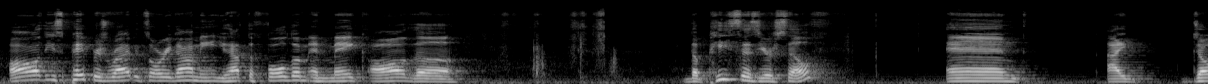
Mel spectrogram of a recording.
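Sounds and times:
paper rustling: 4.5s - 6.6s.

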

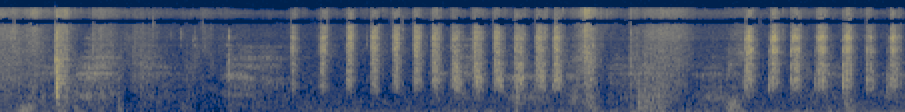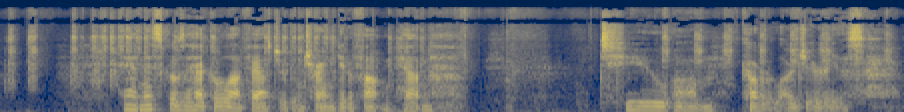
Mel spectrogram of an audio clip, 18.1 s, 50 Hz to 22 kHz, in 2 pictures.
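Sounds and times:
brush pen scratching on paper: 2.9s - 6.0s, 7.3s - 13.7s, 15.6s - 18.0s.

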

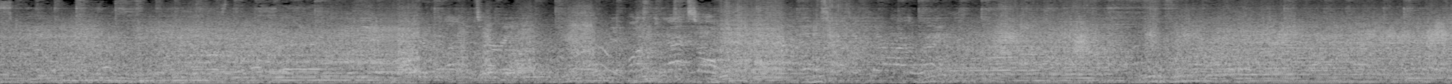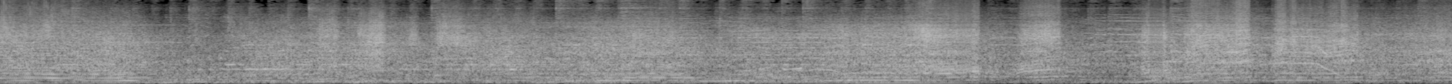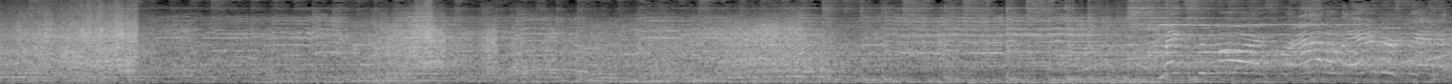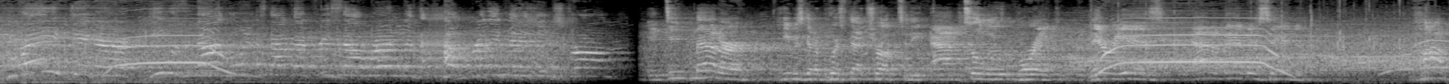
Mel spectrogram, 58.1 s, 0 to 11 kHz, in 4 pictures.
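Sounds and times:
monster truck engine revving: 0.0s - 47.0s
tires skidding: 0.0s - 47.0s
stadium music: 0.0s - 58.0s.

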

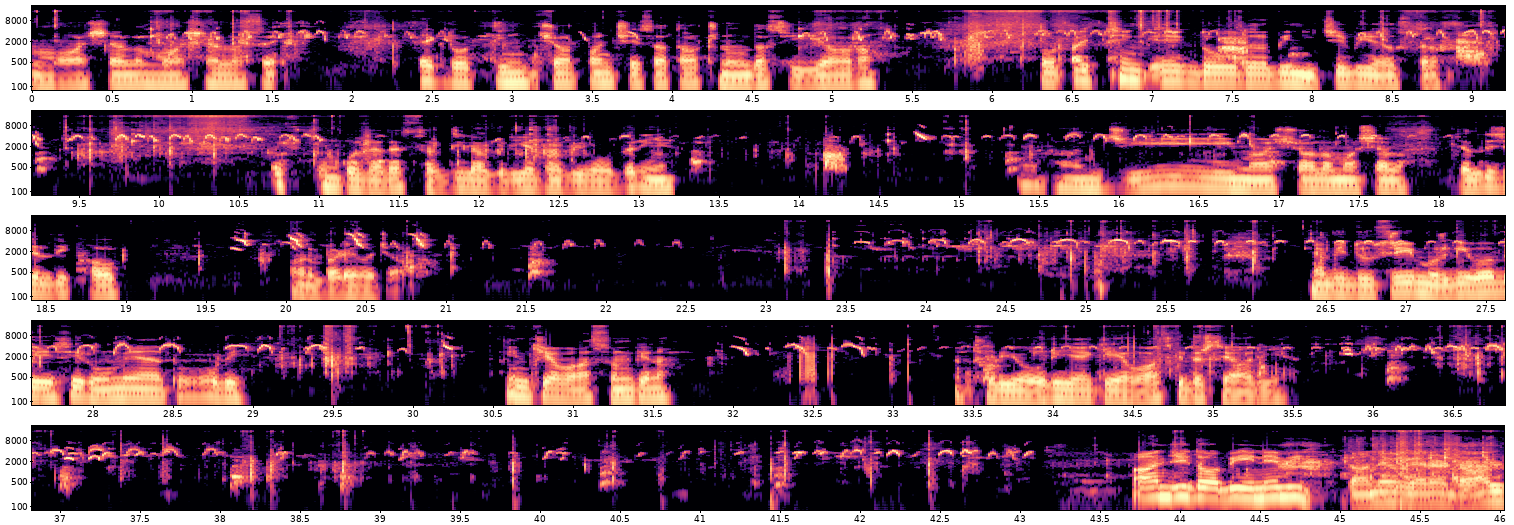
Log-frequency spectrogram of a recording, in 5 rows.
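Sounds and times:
chicks peeping: 0.0s - 46.0s
hen clucking: 0.0s - 46.0s.

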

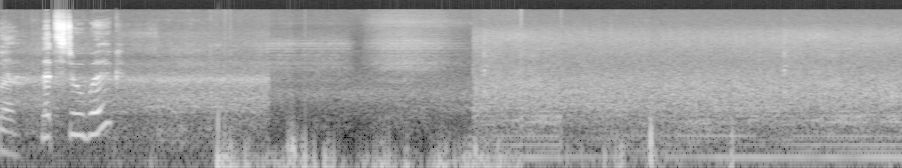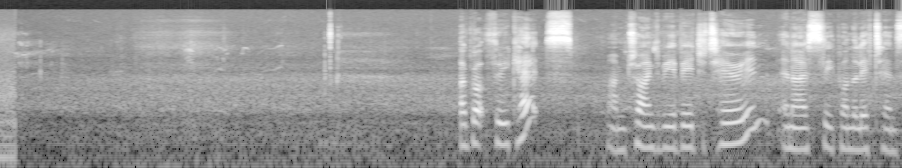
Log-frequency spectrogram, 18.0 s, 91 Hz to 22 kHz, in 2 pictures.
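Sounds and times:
faint outdoor background: 0.0s - 18.0s
wind buffeting microphone: 2.0s - 7.5s
steady low hum: 2.0s - 9.2s.

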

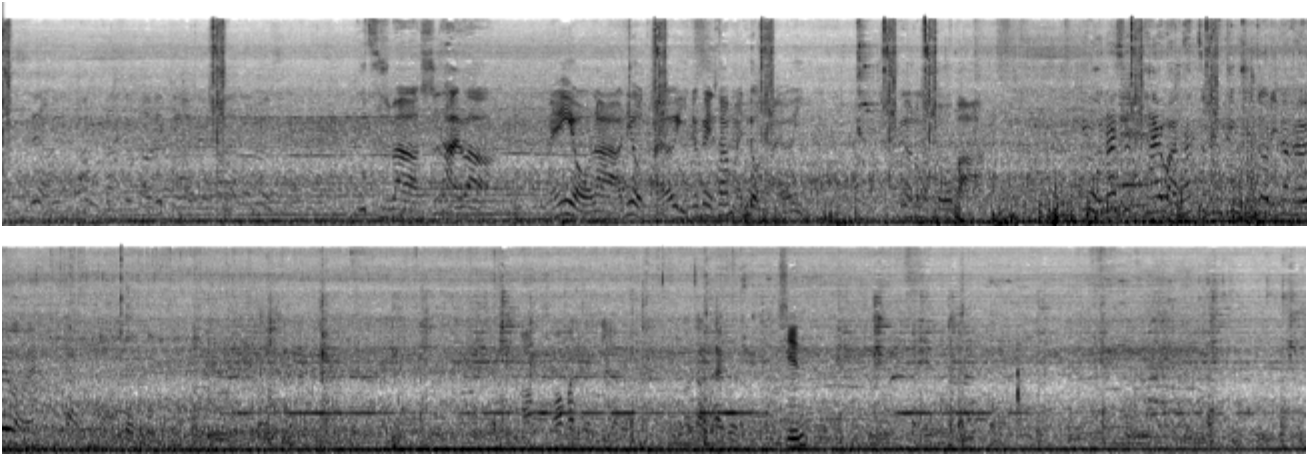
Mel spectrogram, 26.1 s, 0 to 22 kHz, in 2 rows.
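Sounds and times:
diesel locomotive engine hum: 0.0s - 26.0s.

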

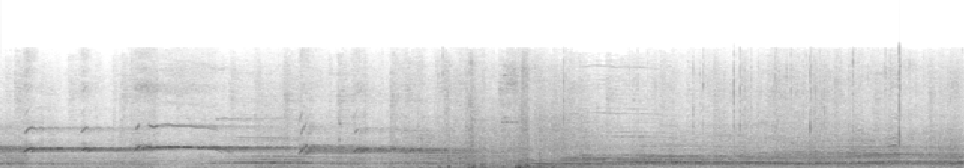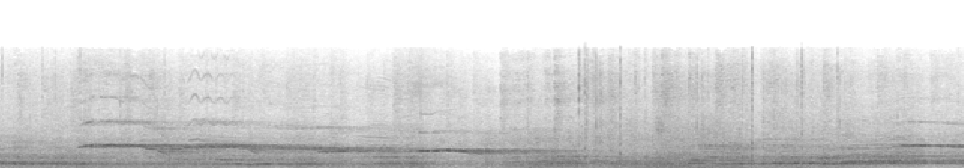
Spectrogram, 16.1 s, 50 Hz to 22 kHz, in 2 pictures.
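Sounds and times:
arena crowd noise: 0.0s - 16.0s
body thudding on ring mat: 3.5s - 5.1s.

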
